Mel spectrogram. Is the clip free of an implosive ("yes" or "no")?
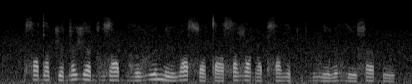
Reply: yes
